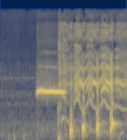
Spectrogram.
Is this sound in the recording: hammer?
no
